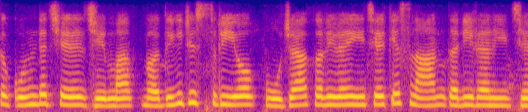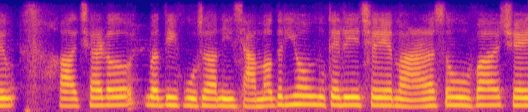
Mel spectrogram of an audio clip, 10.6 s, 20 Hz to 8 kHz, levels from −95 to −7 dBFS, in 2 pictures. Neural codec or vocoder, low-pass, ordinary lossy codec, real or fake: codec, 16 kHz, 0.5 kbps, FunCodec, trained on Chinese and English, 25 frames a second; 7.2 kHz; Opus, 16 kbps; fake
